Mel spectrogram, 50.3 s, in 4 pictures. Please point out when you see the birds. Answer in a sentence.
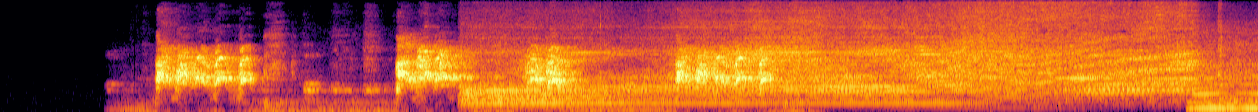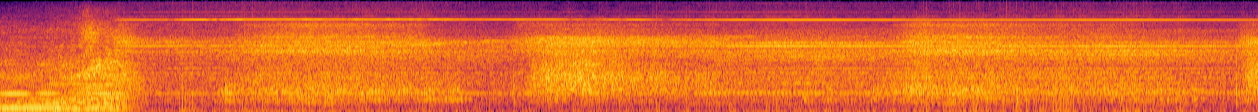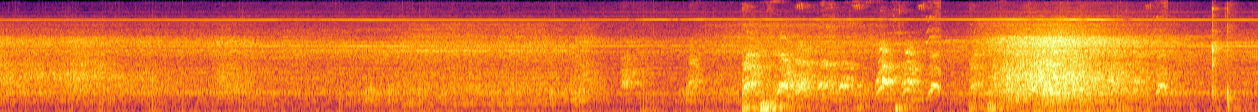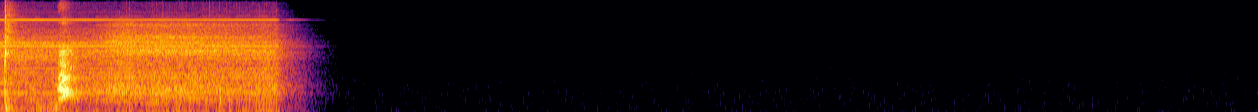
You can't hear the birds here.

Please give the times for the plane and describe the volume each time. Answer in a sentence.
The plane can be heard from 4.5 to 40.5 s, getting louder.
